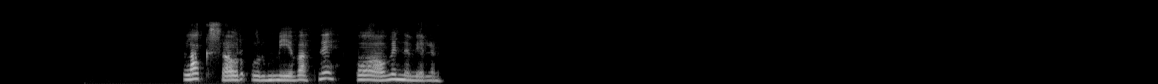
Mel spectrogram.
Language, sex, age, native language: Icelandic, female, 40-49, Icelandic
